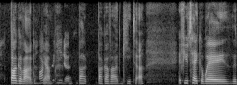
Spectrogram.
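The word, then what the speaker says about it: Bhagavad Gita: out of baga b I'm so bad at pronouncing Indian. It's bavad. Bavadita Bavad Gita.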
